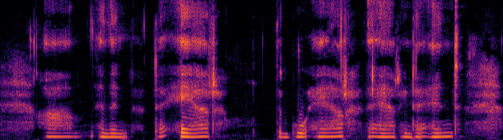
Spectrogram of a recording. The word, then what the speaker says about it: Buer: It is, I almost say, it has 2 consonants and 2 vocals, And the pronunciation is Buer, Buer.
